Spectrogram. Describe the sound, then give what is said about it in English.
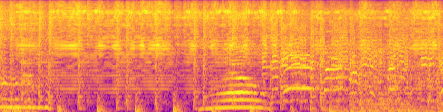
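An electric bug zapper buzzing loudly and continuously, a dense harmonic drone with rapid stuttering pulses early on and a pitch that swoops up and back down midway, with no voices. “I got one of those things next door to me that zaps them.”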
